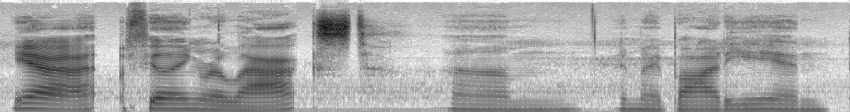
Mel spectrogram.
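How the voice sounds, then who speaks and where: A woman chatting as a podcast guest in a slightly raspy, sniffly, congested voice, speaking reflectively with pauses. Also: lowish voice, level tone, slight background noise. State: sniffly with allergies. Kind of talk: casual podcast conversation.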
